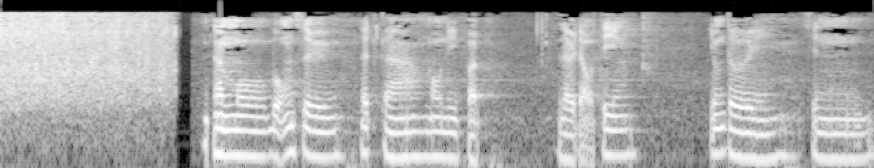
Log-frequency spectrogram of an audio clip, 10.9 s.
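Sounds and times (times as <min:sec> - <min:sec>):
audience applause: 0:00.0 - 0:02.2
speech: 0:02.6 - 0:06.2, 0:07.0 - 0:08.1, 0:08.9 - 0:10.9.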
